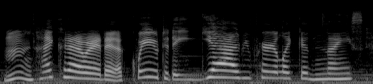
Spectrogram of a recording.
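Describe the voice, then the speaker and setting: A woman streamer chatting casually with a low voice, giggling often and mixing in Japanese phrases. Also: normal speed, fairly bright tone. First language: not Japanese. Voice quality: lower voice, prefers low register. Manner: chatty, giggly, switches between English and Japanese. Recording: faint music behind.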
